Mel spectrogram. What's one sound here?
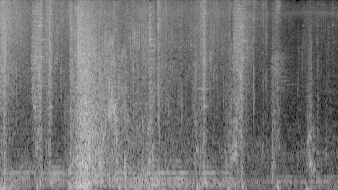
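A blade swishes as it slashes through the air.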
